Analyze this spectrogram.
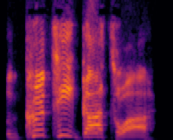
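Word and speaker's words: Ncuti Gatwa: Nkuti Gatwa.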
